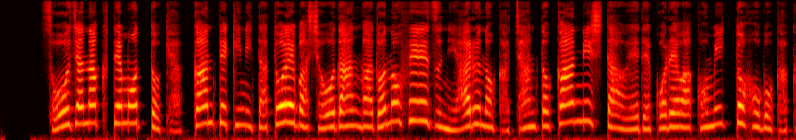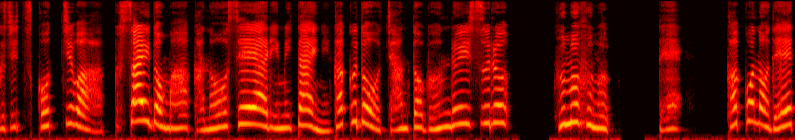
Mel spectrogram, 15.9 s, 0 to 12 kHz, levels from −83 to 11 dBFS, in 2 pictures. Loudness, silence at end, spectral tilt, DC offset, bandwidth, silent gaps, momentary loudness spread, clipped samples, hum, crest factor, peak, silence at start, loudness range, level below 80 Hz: -26 LUFS; 0 s; -1 dB/octave; under 0.1%; 12 kHz; 13.15-13.40 s, 14.15-14.40 s; 12 LU; under 0.1%; none; 20 dB; -6 dBFS; 0.45 s; 5 LU; -66 dBFS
